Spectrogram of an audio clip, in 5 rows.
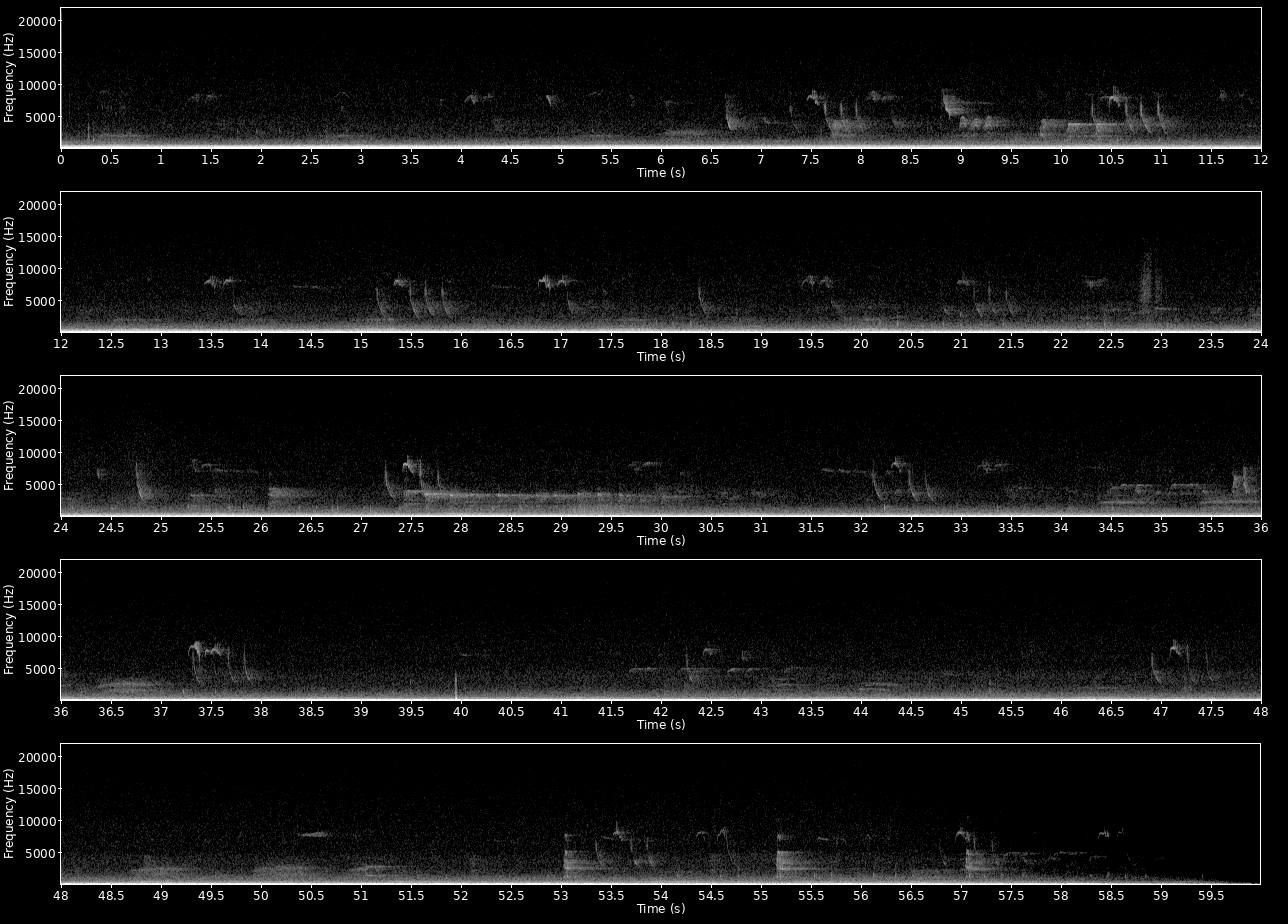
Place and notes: Morasko Nature Reserver, path - jet
roar of a military jet plane spreading over the forest.
Poznań, Poland, 13 February 2015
